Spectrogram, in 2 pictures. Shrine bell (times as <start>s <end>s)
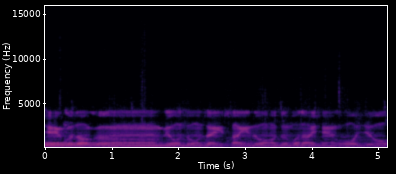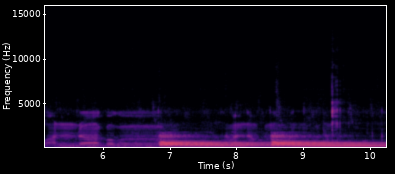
0.0s 2.1s, 6.7s 10.2s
